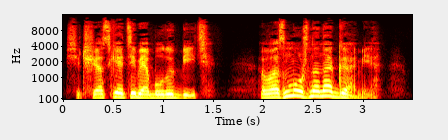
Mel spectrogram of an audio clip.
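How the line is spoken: Growling. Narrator (Russian): прорычал я

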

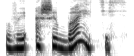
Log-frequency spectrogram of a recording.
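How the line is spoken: Gentle, affectionate. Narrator (Russian): ласково ответил Ариман

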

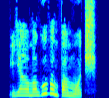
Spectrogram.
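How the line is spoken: Timid question. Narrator (Russian): робко поинтересовалась секретарша

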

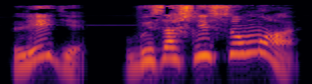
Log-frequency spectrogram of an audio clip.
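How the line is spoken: Astonished exclamation. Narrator (Russian): пораженно воскликнул король

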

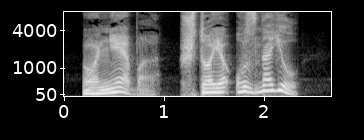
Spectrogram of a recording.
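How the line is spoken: Exclaiming. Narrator (Russian): воскликнул герцог

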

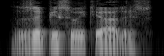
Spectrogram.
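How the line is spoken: Plain. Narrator (Russian): сказала Людмила

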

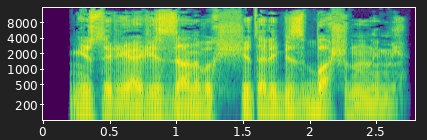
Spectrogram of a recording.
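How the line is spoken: Grumbling. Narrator (Russian): ворчал барон

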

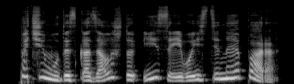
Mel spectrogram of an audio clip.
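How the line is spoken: Indignant repetition. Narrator (Russian): возмущенно повторила староста

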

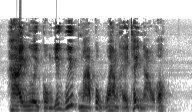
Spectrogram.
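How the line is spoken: Fierce voice. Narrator (Vietnamese): Tàn hồn thái tuế với giọng hung dữ nói

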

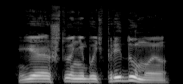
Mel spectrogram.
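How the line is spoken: Plain. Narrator (Russian): сказал он

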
